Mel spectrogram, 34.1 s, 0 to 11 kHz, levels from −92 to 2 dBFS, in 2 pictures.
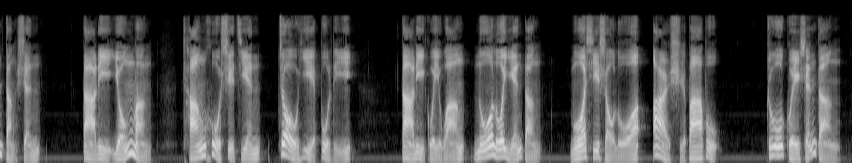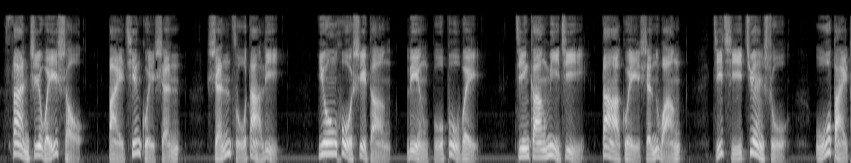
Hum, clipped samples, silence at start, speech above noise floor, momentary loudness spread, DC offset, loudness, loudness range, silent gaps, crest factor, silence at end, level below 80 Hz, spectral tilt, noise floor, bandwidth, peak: none; under 0.1%; 0 s; 47 dB; 11 LU; under 0.1%; -21 LUFS; 3 LU; none; 20 dB; 0.05 s; -50 dBFS; -5 dB/octave; -68 dBFS; 8 kHz; -2 dBFS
